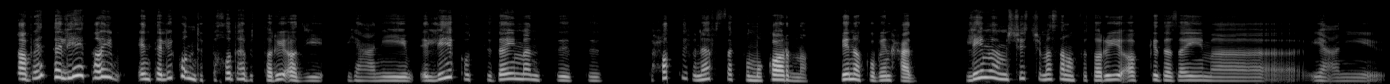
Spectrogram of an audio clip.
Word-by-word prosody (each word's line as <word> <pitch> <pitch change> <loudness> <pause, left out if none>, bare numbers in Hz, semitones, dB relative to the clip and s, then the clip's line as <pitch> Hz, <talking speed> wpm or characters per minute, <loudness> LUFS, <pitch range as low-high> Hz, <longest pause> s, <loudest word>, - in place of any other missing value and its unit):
طَب 255 +1 +4
أنت 400 +1 +1
ليه 335 +7 +6
طيب 320 +2 +4 0.2
أنت 245 0 +1
ليه 245 +6 +2
كنت 275 - -1
بتاخُدها 250 +5 -4
بالطريقة 200 0 +1
دي، 170 -1 -8 0.2
يعني 175 -1 -4
ليه 245 - +2
كنت 220 -3 -12
دايمًا 240 +1 +1
ت 190 - -8
ت 175 -1 -6 0.5
تحُط 295 0 -3
في 220 -8 -8
نَفْسك 235 +1 -2
في 200 - -6
مقارنة 180 -4 +4 0.3
بينك 230 -4 +4
وبين 195 +2 -1
حد، 160 -6 +1 0.5
ليه 265 +10 +4
ما 315 -4 +4
مشيتش 250 +2 -4
مثلًا 235 -1 -1
في 195 -1 -13
طريقك 195 0 +1
كده 200 -3 -1
زي 195 +1 -3
ما 170 -2 -8 0.4
يعني 165 0 -13
200 Hz, 145 wpm, -27 LUFS, 180-245 Hz, 0.5 s, ليه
